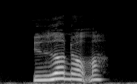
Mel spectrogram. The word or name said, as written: ydernummer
